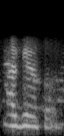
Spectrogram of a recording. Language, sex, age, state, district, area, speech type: Odia, female, 18-30, Odisha, Subarnapur, urban, conversation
